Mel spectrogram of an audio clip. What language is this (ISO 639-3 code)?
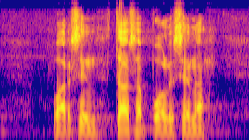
fin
